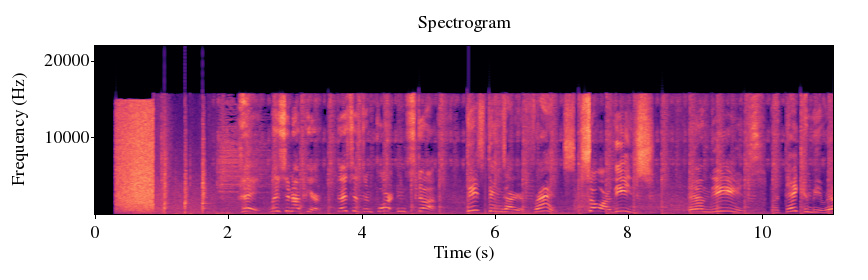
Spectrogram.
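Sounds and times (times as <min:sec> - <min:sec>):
tv static hiss: 0:00.3 - 0:00.9
low bass: 0:00.4 - 0:10.4
sharp drum hits: 0:00.6 - 0:03.1
background music: 0:00.9 - 0:11.0.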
